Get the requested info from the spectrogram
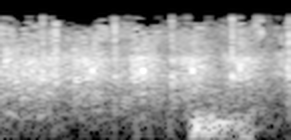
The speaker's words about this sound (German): Wollen wir Julia auch nochmal einen kräftigen Applaus geben.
